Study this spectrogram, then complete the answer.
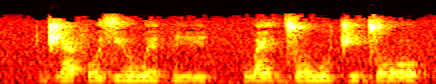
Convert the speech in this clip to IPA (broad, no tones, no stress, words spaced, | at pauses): d͡ʒæfozʲo wepi | wælʲd͡zo wut͡ʃid͡zo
